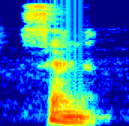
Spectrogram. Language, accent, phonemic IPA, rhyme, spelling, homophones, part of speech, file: English, Southern England, /sɛn/, -ɛn, sen, Seine, noun, LL-Q1860 (eng)-sen.wav
- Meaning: 1. Self 2. A unit of Japanese currency, worth one hundredth of a yen 3. A coin of this value 4. A unit of Indonesian currency, worth one hundredth of a rupiah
